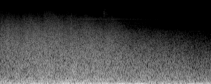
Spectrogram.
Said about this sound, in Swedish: Som av ett smärre mirakel omkommer bara en människa i infernot från Tunguska-explosionen, ehm, eventuellt två till det är lite svårt att bekräfta.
